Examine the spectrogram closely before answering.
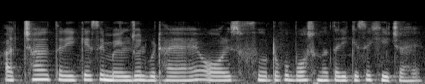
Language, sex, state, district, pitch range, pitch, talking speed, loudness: Hindi, female, Delhi, New Delhi, 185-205 Hz, 195 Hz, 225 wpm, -13 LUFS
